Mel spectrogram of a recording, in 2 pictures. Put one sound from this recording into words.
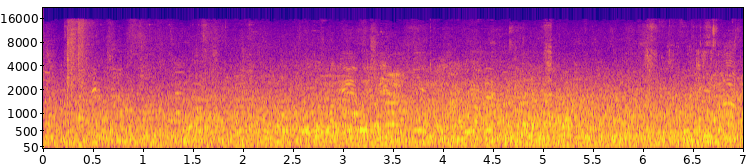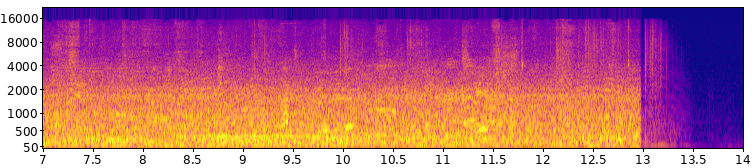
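A busy city street murmurs steadily outdoors.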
